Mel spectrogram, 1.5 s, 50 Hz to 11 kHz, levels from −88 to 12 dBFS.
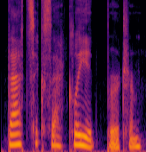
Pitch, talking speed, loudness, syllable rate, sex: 200 Hz, 165 wpm, -17 LUFS, 5.4 syllables/s, female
